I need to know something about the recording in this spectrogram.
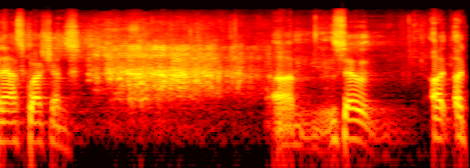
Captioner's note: laughter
